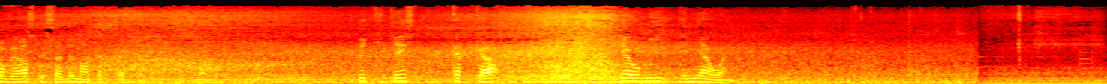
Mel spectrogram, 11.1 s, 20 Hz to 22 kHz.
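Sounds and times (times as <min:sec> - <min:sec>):
speech: 0:00.0 - 0:02.4, 0:03.6 - 0:07.4
road and engine noise inside a moving car: 0:00.0 - 0:11.0.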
